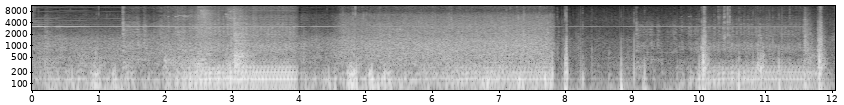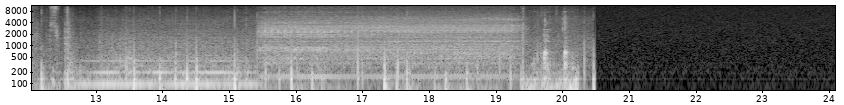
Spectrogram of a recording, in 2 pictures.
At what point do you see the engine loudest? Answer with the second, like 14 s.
3 s.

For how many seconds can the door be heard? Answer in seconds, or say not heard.
5 s.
